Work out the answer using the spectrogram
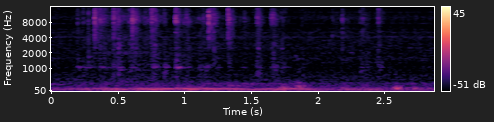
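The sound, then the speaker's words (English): Faint typing on a computer keyboard, with a scattered run of soft, light clicks over a low steady hum and one slightly louder tap near the end. “I gotta do some research here. Was it 2010? I'm trying to type here.”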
